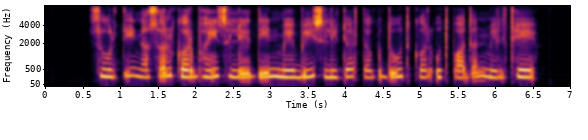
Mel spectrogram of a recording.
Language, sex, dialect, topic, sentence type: Chhattisgarhi, female, Northern/Bhandar, agriculture, statement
